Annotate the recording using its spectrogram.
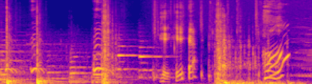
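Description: Cartoon soundtrack: music with wordless character vocal sounds, and a few dull thunks in the first second and a half.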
